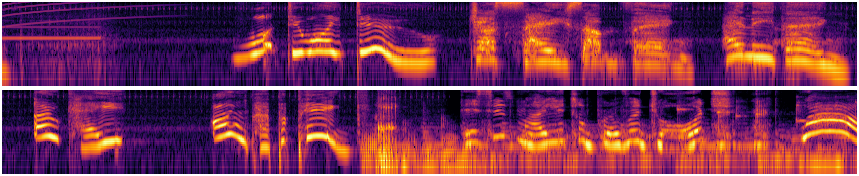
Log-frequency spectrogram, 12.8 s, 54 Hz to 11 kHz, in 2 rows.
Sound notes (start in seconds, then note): 0.5 camera whirring; 3.6 whispering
